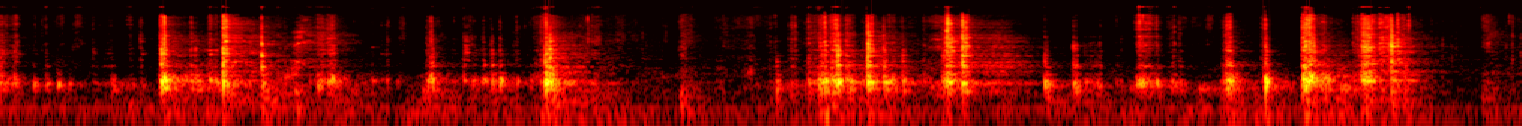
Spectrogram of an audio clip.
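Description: Screwdriver working at a screw in the old metal cover of a horse drinker: a run of irregular metal-on-metal scrapes and clicks.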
